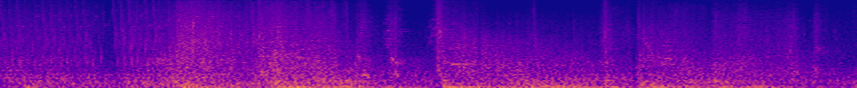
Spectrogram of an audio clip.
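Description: Gunfire and blasts crackle in a game.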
